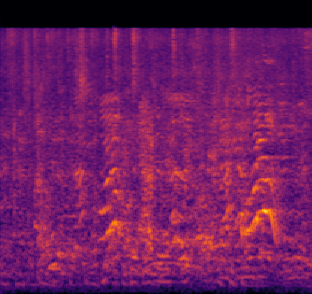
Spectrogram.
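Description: Several people talking over one another near the microphone, with one voice rising louder a little after three seconds in.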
